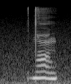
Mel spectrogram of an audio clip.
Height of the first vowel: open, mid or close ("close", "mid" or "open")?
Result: close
